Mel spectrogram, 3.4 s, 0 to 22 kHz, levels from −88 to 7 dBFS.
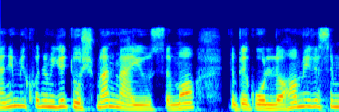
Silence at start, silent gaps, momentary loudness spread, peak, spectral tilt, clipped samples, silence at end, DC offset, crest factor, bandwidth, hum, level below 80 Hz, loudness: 0 s; none; 5 LU; -8 dBFS; -6 dB/octave; under 0.1%; 0 s; under 0.1%; 14 dB; 8.2 kHz; none; -58 dBFS; -24 LUFS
